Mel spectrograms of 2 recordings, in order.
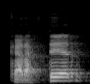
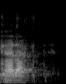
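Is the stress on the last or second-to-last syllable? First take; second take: last; second-to-last. First: The stress is on the last syllable. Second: The stress is on the second-to-last syllable. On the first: The speaker calls it wrong. "la tendencia aguda" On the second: The speaker calls it right. "en vez de"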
